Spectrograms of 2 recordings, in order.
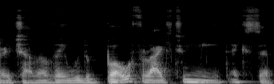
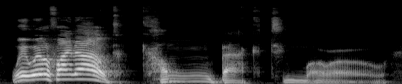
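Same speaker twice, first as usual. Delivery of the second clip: big, slow cliffhanger announcement, much higher and louder; dramatic teaser; 4 semitones higher, 11 dB louder, much slower than usual. Acted. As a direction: tease the next episode like a trailer voice. Cliffhanger teaser ending the episode.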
